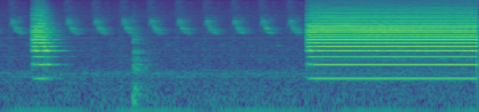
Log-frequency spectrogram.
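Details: MRI scanner noise from gradient coils during imaging; patients wear music headphones to muffle it: rapid repeating electronic chirps, then a loud, steady, piercing buzzing tone.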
